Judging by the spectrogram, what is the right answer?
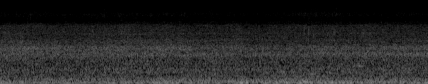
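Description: Steady rain falling over the city, an even hiss.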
